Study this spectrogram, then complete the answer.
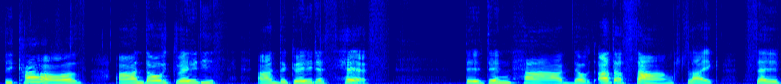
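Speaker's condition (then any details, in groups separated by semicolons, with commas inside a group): Profound deafness; no vibration felt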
